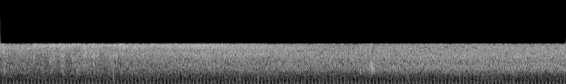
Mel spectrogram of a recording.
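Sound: rain falling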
